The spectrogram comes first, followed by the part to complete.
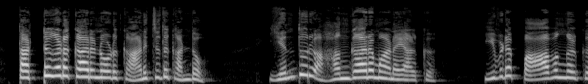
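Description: Microphone overload from 0.22 to 0.59 s: the loudest syllables carry a harsh, crackling edge, likely because input gain drove peaks about 1 dB past the converter's limit, flattening a small fraction of samples. Microphone volume stepped down at 1.02 s and 4.08 s: the whole level drops abruptly, by about 3 dB and then about 2 dB, likely the call software cutting input gain.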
